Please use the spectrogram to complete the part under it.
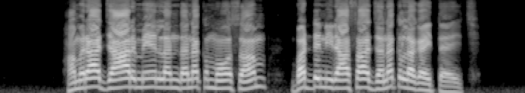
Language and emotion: Maithili, sad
